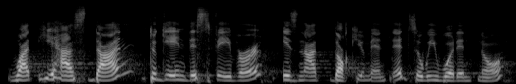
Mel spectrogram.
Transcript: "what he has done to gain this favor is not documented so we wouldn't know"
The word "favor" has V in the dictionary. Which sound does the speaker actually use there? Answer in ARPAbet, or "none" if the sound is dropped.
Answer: V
